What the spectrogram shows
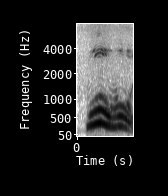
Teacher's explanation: இதழ்களை குவிப்பதால் பிறக்கும் எழுத்துக்கள் உ சொல்லி பாத்தீங்கனாலே தெரியும் இதல்களை குவிப்பதால் உதான் பிறக்கும். ஆயுத எழுத்து பிறக்கும் · இதழ்களை குவிப்பதால் பிறக்கும் எழுத்துகள்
